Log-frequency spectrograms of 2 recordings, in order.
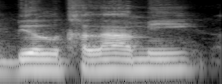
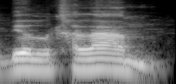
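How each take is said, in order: First: The final vowel after the M is pronounced. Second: The word ends on the M, with no vowel. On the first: "you can pronounce it if you want to" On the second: "make it silent"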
